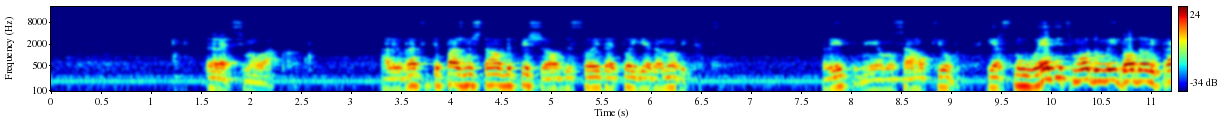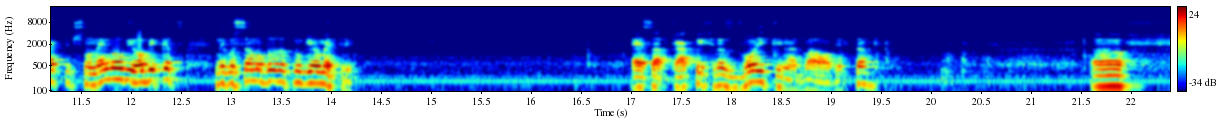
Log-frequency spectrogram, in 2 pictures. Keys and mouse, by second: 18.4 Tab, 19.4 Tab, 21.8-22.3 middle drag.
